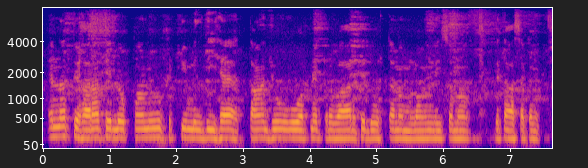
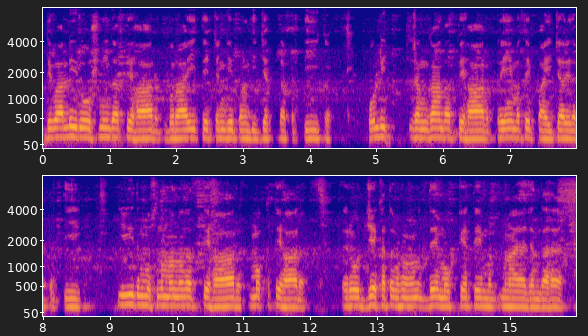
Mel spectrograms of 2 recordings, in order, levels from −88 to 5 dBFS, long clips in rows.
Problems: constant background noise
